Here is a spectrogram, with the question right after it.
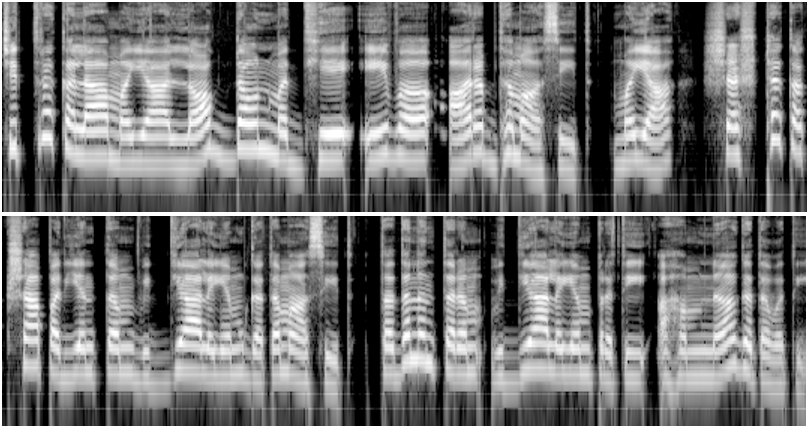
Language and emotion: Sanskrit, neutral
